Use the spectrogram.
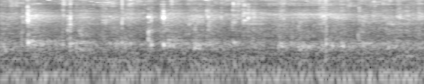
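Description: Horse hooves clip-clopping in a steady, continuous rhythm at an Elizabeth Cup horse race event, moderately loud over a dull background rumble with no voices.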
